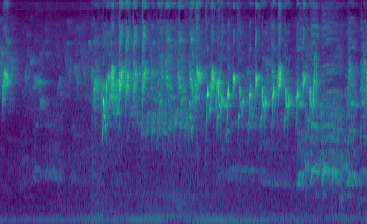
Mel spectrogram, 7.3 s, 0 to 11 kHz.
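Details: Red-whiskered bulbul in the morning, singing doubled 2-3 and 'rik' phrases: after two quiet seconds, a dense, rapid chatter of short whistled notes rolls on steadily to the end, with a faint low hum beneath.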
